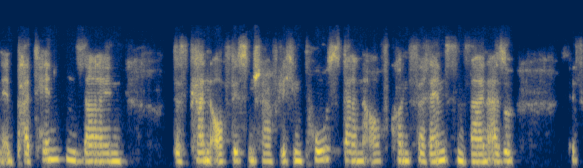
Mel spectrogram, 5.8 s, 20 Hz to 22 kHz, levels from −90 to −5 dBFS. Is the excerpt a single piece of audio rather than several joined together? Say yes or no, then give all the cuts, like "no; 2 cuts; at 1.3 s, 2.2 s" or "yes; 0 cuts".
yes; 0 cuts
